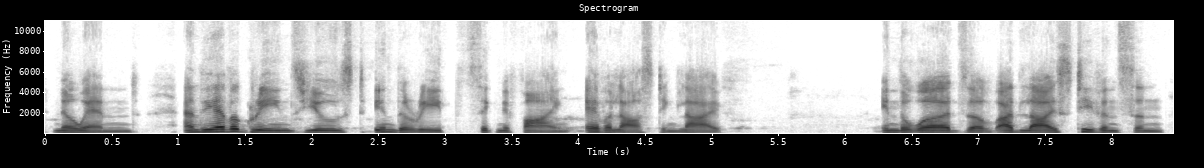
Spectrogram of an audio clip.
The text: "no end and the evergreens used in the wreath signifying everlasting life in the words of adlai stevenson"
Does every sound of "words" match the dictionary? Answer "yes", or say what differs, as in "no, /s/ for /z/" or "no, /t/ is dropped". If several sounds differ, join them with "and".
yes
